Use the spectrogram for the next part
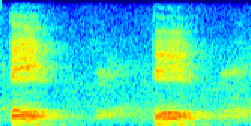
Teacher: Enggak boleh dibaca o, jangan. Buka saja sedikit posisi mulutnya. Ko. Tapi bukan juga ka ya, bukan ka, tapi ko. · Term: huruf qaf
